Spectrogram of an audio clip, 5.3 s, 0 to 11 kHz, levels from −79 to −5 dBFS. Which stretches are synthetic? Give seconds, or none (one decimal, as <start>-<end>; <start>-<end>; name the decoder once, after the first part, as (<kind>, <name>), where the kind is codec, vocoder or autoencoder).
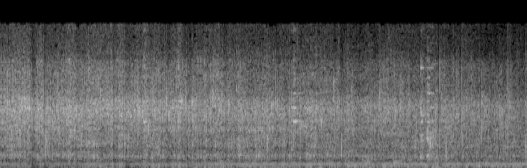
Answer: none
